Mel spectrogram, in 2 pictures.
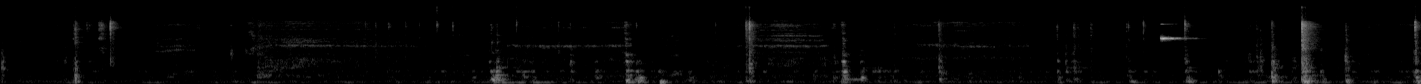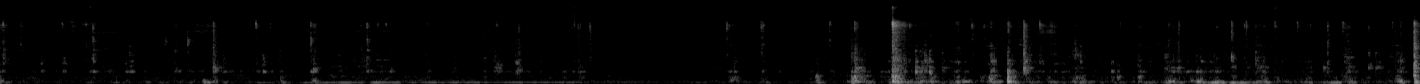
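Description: Irregular small clicks, taps and rustles of hands working stiff copper wires and a metal ground screw at an electric baseboard heater's wiring end, with a screwdriver working near the end. One sharp click about twelve seconds in is the loudest.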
